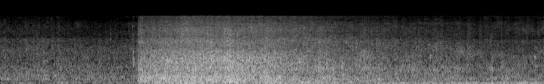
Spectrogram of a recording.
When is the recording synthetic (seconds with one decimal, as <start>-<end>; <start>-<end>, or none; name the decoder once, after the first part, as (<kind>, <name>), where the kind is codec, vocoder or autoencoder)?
4.6-5.4 (codec, HILCodec)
